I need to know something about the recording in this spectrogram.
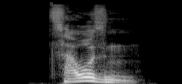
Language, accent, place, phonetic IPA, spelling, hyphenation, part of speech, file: German, Germany, Berlin, [ˈt͡saʊ̯zn̩], zausen, zau‧sen, verb, De-zausen.ogg
- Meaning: to ruffle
